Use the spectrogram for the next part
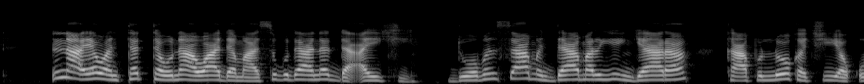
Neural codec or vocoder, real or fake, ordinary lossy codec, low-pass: none; real; none; none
